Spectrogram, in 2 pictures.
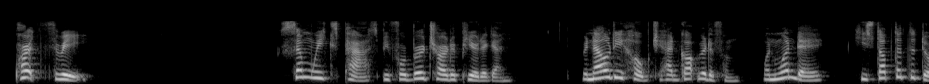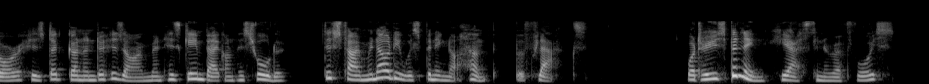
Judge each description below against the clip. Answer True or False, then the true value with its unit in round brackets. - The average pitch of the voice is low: False (225 Hz)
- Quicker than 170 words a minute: True (180 wpm)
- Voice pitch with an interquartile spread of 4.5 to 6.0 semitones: True (5.2 semitones)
